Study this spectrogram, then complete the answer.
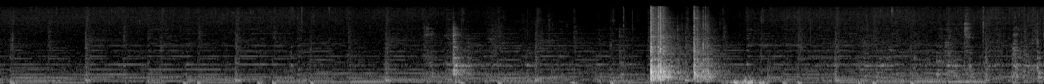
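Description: Garlic sizzling in a pan while saffron chicken scallopini is cooked, a soft steady crackle under faint background music, broken by a sudden louder clatter of utensils partway through.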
